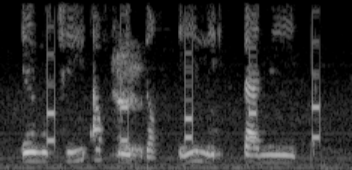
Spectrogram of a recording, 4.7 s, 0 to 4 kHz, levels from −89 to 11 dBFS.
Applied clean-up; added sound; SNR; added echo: none; Telephone; 7 dB; none.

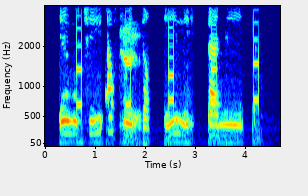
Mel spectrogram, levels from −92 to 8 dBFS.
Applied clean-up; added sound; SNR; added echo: neural mask model RNNoise.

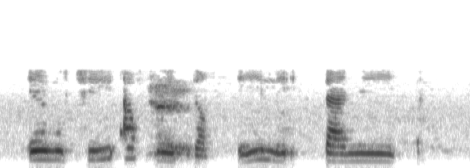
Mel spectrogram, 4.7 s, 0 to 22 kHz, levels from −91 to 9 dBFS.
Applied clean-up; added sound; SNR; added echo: none; none; none; none.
